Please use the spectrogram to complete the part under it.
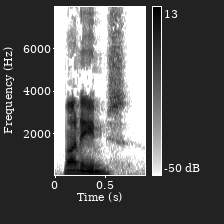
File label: my name is scots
